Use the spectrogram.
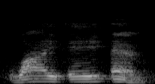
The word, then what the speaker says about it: yam: When I put Y-A-M, yam, what is a syllable?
